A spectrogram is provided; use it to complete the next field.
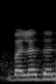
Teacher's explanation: بلدن میں دال کے اوپر دو زبر آ رہے ہیں، یہاں دو زبر کی تنوین کے بعد اظہار ہلکی والا قاعدہ ہو رہا ہے، غنہ نہیں کریں گے۔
